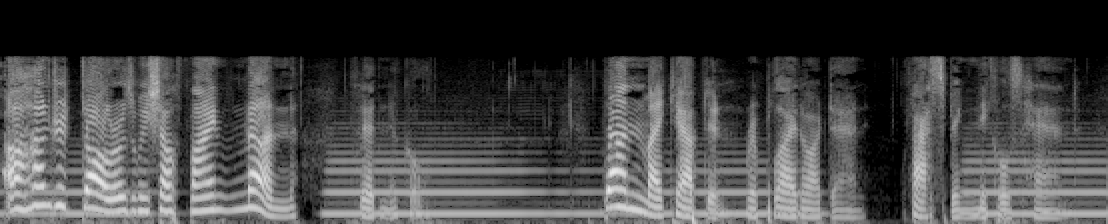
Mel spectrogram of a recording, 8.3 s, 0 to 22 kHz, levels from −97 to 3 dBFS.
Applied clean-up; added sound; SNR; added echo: neural mask model RNNoise.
